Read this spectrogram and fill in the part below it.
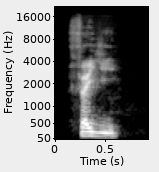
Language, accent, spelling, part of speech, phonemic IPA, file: French, France, failli, verb / noun / adjective, /fa.ji/, LL-Q150 (fra)-failli.wav
- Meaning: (verb) past participle of faillir; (noun) bankrupt; insolvent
